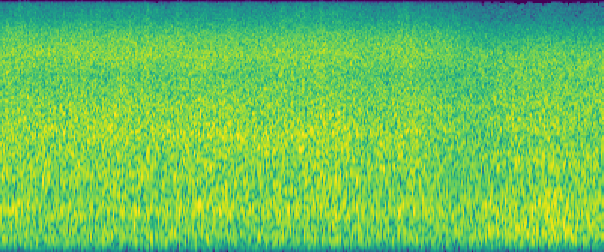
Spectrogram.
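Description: Large river waterfall in full flood: loud, steady rushing of falling and churning water.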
